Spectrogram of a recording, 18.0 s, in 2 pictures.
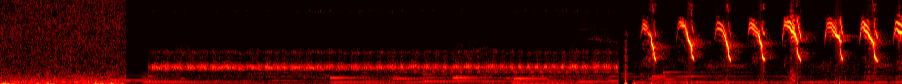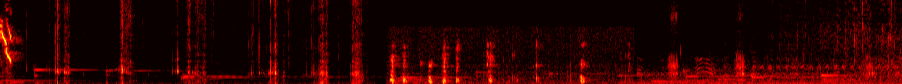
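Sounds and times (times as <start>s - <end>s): soft background music: 0.2s - 18.0s
loud descending chirps: 1.5s - 9.3s
crunching clicks: 9.0s - 12.8s.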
